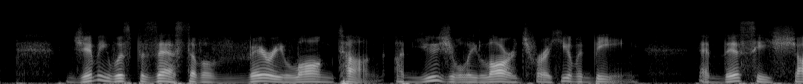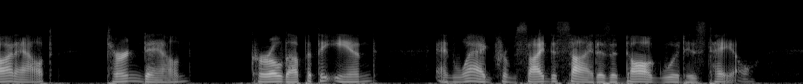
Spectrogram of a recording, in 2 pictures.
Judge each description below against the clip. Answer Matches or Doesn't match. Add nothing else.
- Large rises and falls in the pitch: Doesn't match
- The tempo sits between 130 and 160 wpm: Matches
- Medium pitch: Doesn't match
